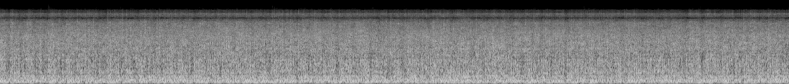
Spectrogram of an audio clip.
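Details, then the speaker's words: Supercharged Lexus drag race car fired up for the first time of the season after a new fuel pump (fuel pressure had primed only 23 psi instead of 72): loud, steady, hard-edged roar, no misses, pops or knocks; runs healthy. "so anyways guys y'all got to hear the car fire up for the first time of the season it sounds beautiful"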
